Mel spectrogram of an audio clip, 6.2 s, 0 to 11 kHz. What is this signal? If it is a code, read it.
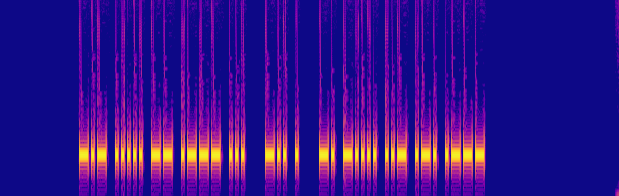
Morse code, heard as a keyed tone, about 40 wpm, 700 Hz. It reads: K5MJS DE N6URJ
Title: USA Callsign DE Callsign - 5 Characters - 40wpm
